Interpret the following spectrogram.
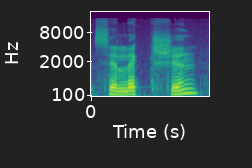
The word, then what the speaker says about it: selection: Number six, job selection, same thing here, selection is one of the most important decisions, so the CI is stressed here.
